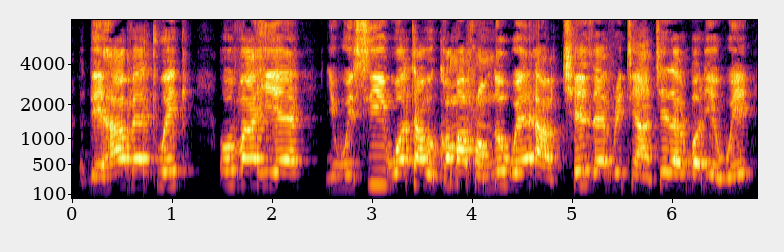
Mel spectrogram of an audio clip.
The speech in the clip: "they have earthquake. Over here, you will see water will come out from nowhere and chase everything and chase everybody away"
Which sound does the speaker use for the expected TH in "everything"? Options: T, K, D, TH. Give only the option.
T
